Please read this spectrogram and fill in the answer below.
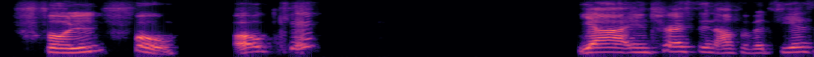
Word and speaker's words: Volvo: Okay, so if Volvo is to be pronounced German, it will be Fulfo.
